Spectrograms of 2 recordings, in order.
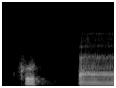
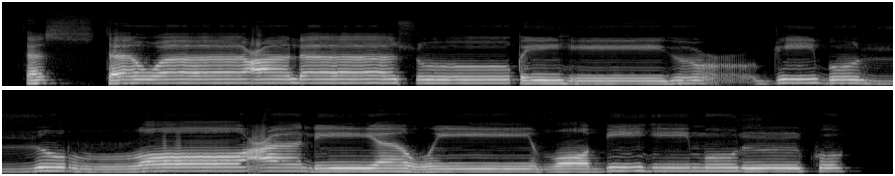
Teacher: Hiç kalınlaştırmadan okumamız gerekiyor. Yarı yolda harfi ra'nın kalınlığından etkilenip kalına yamutmayacağız. Sonuna kadar uzatma boyu incelik devam edecek. Bakın yarı yolda A'ya döndü.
